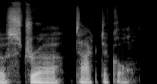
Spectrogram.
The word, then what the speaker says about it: StraTactical: So it's got that sort of American, instead of stra, it's stra, like American. So StraTactical is how we pronounce it.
